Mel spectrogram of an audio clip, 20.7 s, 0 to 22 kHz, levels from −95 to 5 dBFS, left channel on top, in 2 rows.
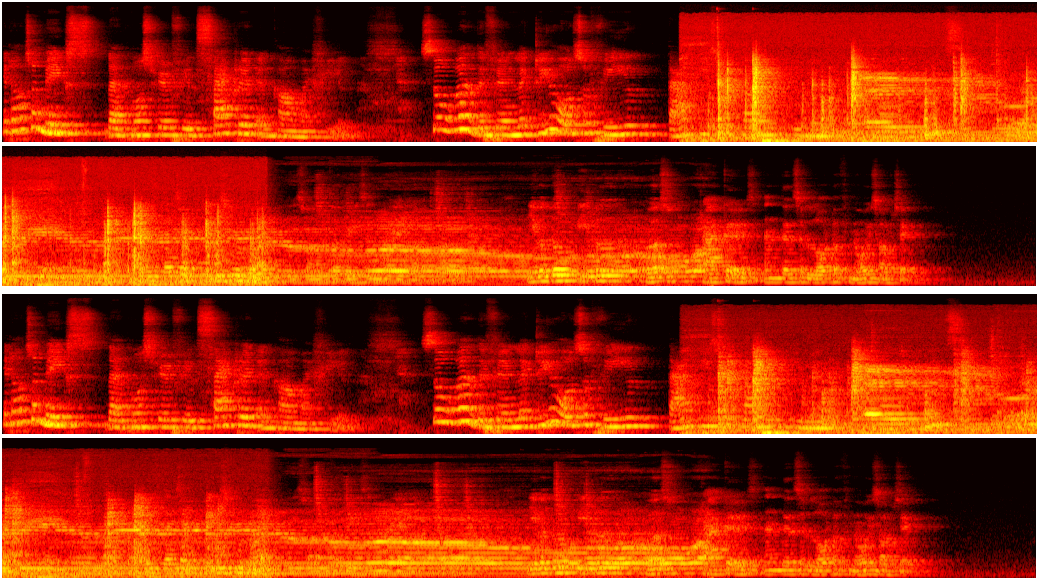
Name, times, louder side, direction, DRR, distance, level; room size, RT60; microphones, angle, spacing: voice 1, 0.0-3.4 3.7-9.8, left 1 dB, 65° left, -6 dB, 1.4 m, -32 dB
sound 1, 6.8-13.0, left 4 dB, 90° left, 0.5 m, -28 dB
sound 2, 8.6-17.4, right 2 dB, 50° right, 1.5 m, -31 dB
sound 3, 8.7-12.6 13.5-17.3, right 1 dB, 30° right, 0.4 m, -43 dB
voice 2, 10.0-11.0 11.7-15.0 15.6-19.4, left 3 dB, 30° left, -4 dB, 0.7 m, -33 dB
3.7 x 2.7 x 4.2 m, 0.85 s
head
